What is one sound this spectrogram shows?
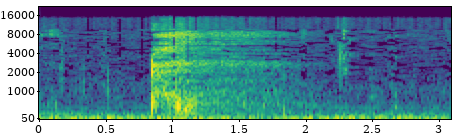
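A woman sighs heavily.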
